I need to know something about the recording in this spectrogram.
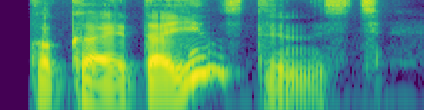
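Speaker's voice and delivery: mocking, teasing tone. A woman responds to being asked to keep a secret, mocking. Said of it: "насмешливо сказала Фанни".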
